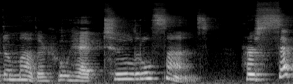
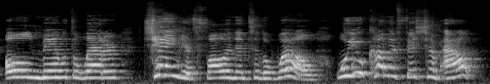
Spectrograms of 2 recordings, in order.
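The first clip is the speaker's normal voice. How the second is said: urgent plea; 7 semitones higher, 4 dB louder than usual. Acted. Boy begs old man.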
